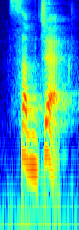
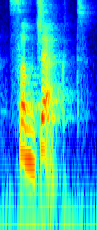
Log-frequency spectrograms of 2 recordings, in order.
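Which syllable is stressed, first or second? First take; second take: second; second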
